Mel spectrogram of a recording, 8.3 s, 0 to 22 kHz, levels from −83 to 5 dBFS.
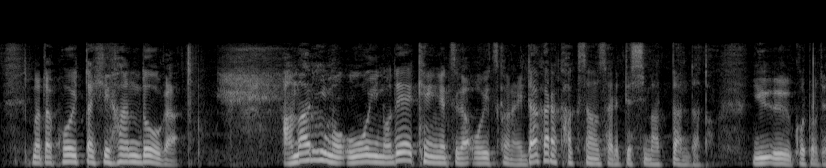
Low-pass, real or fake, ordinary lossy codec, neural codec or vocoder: none; fake; none; codec, 16 kHz, 4 kbps, FreqCodec, larger model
